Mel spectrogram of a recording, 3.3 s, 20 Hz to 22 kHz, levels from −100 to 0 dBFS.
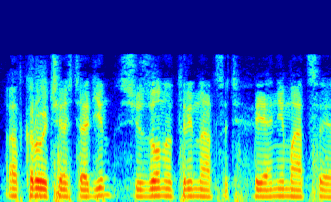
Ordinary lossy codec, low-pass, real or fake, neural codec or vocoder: MP3, 48 kbps; 7.2 kHz; real; none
